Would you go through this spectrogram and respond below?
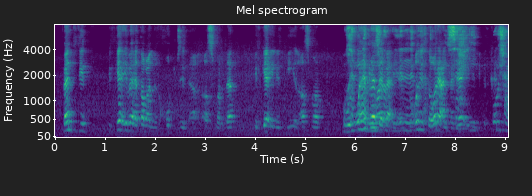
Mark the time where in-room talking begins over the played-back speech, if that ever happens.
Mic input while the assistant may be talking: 5.8 s

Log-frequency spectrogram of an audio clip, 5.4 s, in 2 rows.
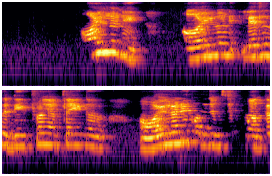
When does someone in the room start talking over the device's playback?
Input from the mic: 0.9 s

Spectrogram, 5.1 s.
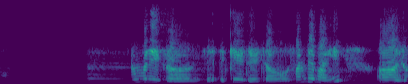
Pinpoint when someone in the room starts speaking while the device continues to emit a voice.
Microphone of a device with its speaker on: none

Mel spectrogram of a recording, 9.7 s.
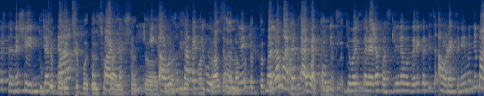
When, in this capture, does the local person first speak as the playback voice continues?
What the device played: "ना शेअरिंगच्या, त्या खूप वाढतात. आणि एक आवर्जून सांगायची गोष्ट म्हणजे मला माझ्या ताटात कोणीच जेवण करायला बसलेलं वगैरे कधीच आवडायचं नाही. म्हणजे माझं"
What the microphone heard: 0.8 s

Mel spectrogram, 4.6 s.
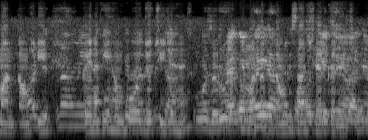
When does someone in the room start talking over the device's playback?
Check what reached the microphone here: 2.8 s

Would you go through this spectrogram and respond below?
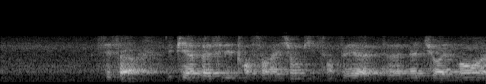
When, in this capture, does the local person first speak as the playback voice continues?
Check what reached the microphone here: none

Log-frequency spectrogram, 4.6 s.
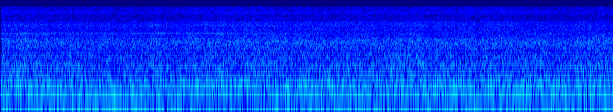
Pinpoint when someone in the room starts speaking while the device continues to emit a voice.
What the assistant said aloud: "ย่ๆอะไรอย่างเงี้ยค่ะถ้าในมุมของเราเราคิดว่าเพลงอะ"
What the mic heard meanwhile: none

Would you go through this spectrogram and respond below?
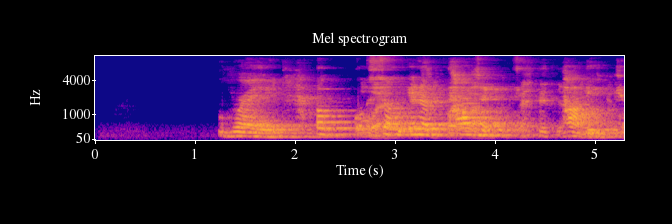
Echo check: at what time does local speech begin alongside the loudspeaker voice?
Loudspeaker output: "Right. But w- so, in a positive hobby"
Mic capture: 2.6 s

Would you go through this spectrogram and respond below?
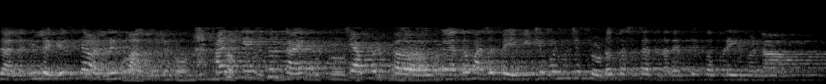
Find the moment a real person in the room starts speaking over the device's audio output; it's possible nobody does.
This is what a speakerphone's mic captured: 0.9 s

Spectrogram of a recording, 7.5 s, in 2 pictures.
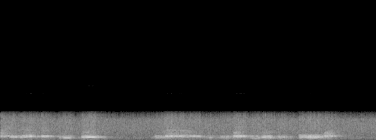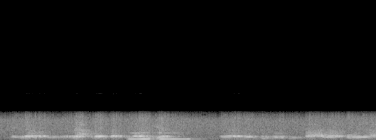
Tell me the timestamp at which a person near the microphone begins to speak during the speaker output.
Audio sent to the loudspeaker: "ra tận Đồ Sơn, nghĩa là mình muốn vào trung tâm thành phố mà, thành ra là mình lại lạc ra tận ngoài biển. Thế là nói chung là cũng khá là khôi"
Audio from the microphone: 5.0 s

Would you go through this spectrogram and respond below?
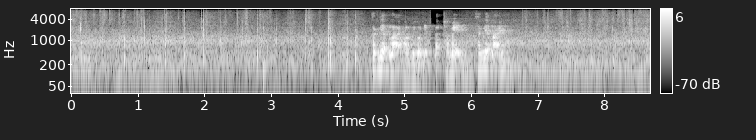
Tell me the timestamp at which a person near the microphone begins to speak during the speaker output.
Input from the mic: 4.5 s

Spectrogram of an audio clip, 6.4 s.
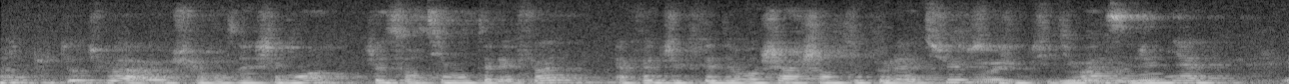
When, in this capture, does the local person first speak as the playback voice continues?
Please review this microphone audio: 4.8 s

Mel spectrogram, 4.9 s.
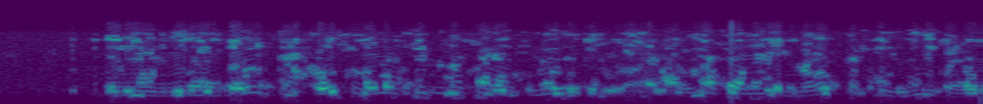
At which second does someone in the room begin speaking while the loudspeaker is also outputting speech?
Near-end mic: none

